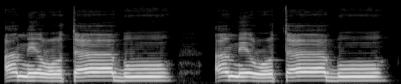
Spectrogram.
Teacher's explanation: نیچے جو زیر ہے اس کو زیر اصلی نہیں کہیں گے، یہ زیر عارضی ہے، تو اس لیے یہ رائے ساکنہ موٹا پڑھا جائے گا، باریک نہیں پڑھا جائے گا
